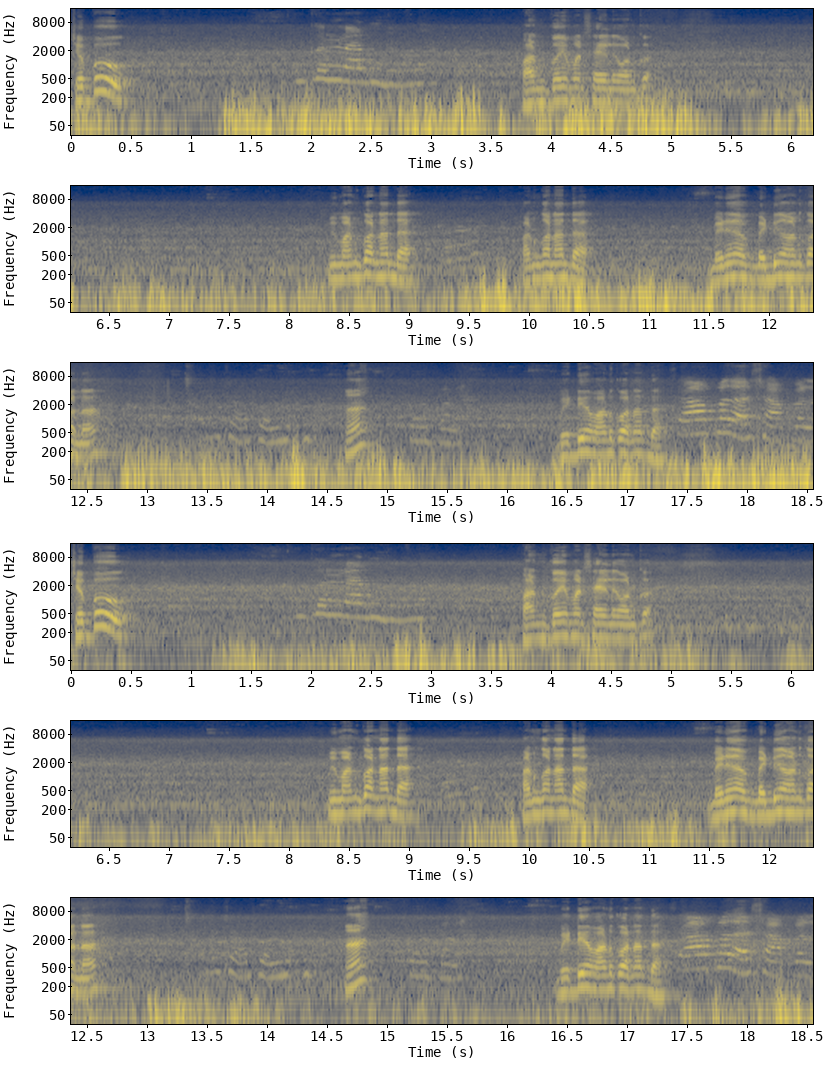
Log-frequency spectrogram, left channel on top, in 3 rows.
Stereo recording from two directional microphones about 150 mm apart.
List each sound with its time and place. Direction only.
0.0 s a man's voice: centre (ahead or behind)
3.8 s a man's voice: 5° right (ahead or behind)
8.3 s a man's voice: 10° right (ahead or behind)
11.5 s a man's voice: 5° right (ahead or behind)
14.6 s speech: 5° left (ahead or behind)
16.4 s speech: 5° left (ahead or behind)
